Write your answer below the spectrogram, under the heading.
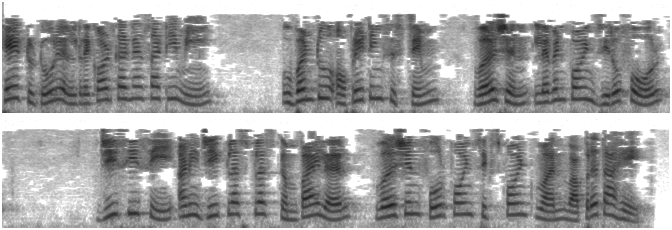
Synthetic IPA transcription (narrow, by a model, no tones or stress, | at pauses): heʈuʈoɾijəlɾekɔɾɖkəɾɳjasaʈʰiːmiː | ubʱəɳʈuːʔɔpɾeʈiŋɡsisʈəm | ʋəɾɕənileʋənpɔiɳʈd͡ziɾofoɾ | d͡ʑisisiaɽ̃id͡ʑipləspləskəmpailəɾ | ʋəɾɕənfoɾpɔjiɳʈsikspɔiɳʈʋənʋapɾət̪aɦe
